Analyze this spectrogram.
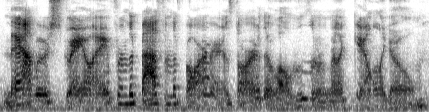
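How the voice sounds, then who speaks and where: A woman's voice: on the high side, huge pitch swings, takes it slowly, gravelly, noisy background, voice pushed up, heavily acted. A woman voicing a storybook old grandmother, cautioning and patronizing. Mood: warning. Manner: warning, patronizing.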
